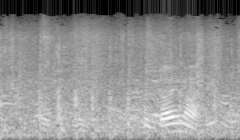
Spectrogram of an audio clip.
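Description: People talking, a few words about half a second in and again near the end, over a steady background hiss.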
